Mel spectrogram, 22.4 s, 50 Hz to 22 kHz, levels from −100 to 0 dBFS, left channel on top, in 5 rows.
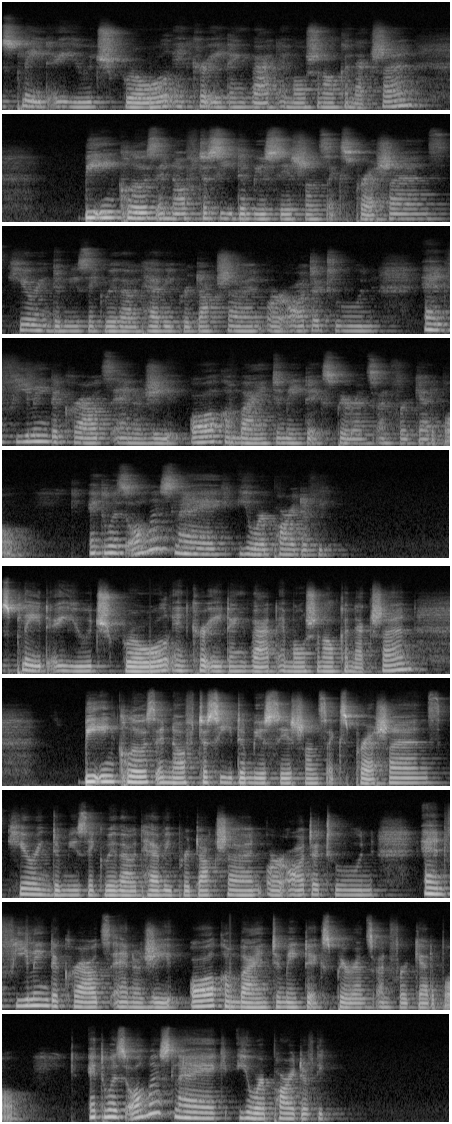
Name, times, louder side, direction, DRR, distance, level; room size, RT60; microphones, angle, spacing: voice 1, 0.0-4.8 5.3-18.4 18.8-21.2, right 7 dB, 65° right, 6 dB, 0.3 m, -33 dB
6.1 x 4.4 x 5.5 m, 0.71 s
head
